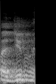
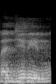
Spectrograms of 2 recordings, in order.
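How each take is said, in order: First: The word ends with an "-un" sound. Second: The word ends with an "-in" sound. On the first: The speaker calls it right. "Kan kita menghafal tajirun dari dulu kan?" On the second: The speaker calls it wrong. "Bukan tajirin kan?"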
